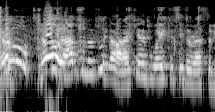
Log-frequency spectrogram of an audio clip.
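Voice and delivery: very high, loud fussy gent; pompous nobleman. Acted. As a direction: squeal the reassurance like a fop. Noble reassures showman in character.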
